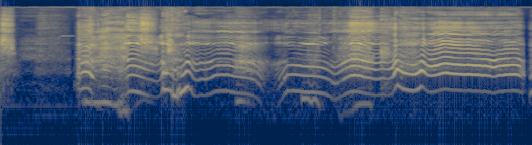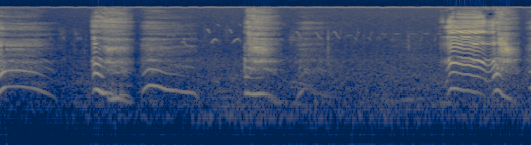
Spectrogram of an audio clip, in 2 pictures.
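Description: A woman wailing in the pain of labour: long, wavering wails through the first half, then shorter falling cries that die away.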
